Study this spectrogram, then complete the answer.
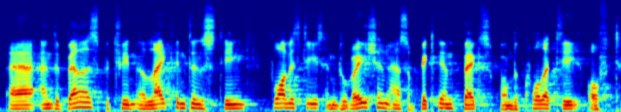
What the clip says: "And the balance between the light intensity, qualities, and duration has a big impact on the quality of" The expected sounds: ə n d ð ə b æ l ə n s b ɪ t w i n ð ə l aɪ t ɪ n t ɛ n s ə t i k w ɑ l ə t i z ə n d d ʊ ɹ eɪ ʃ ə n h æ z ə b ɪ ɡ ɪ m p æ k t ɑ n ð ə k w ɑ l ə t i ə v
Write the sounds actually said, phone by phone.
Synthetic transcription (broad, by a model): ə n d ð ə b æ l ə n s b ɪ t w i n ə l aɪ t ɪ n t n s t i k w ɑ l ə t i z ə n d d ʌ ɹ eɪ ʃ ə n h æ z ə b ɪ ɡ ɪ m p æ k t n ð ə k w ɑ l ə t i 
